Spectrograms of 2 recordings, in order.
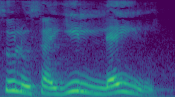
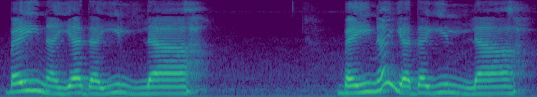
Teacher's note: وصل میں پڑھیں گے تو اس یا لین کو کسرہ دے دیا جائے گا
